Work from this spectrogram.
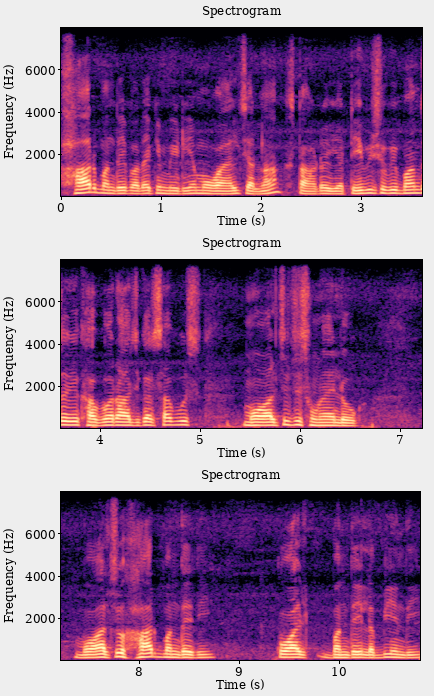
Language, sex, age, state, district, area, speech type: Dogri, male, 30-45, Jammu and Kashmir, Jammu, rural, spontaneous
